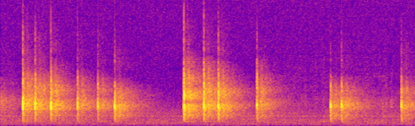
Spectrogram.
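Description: Chalk taps and scratches sharply against a board in an echoing room.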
